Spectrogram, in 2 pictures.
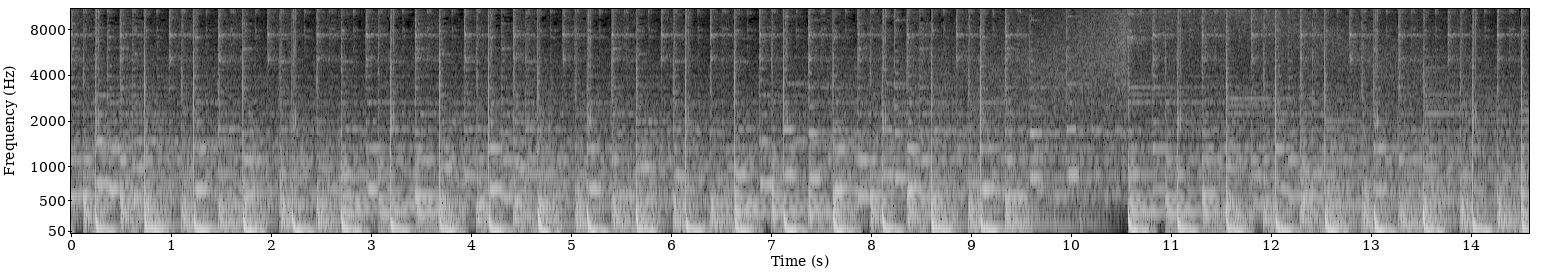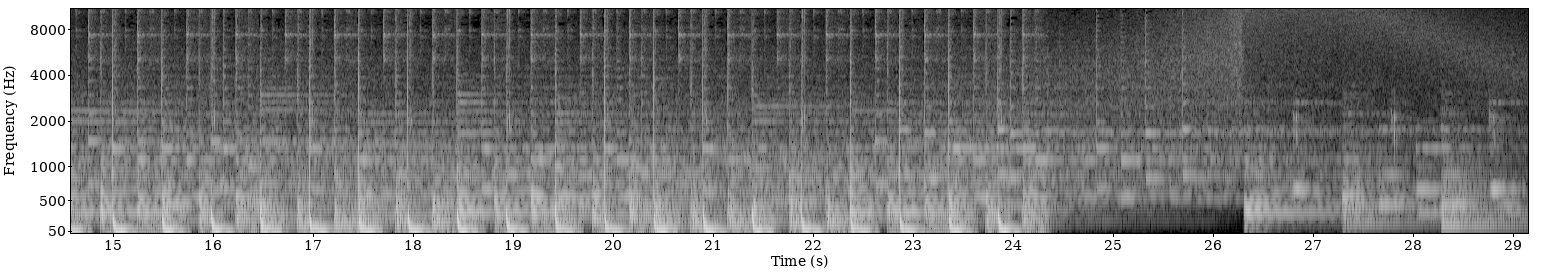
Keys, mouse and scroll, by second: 0.2 scroll down 1, 2.1 ctrl+t, 3.0-8.3 drag, 8.3 Return, 9.0 scroll down 1, 10.5 scroll up 1, 11.5 scroll up 1, 11.6 space, 11.8 click, 12.8 ctrl+t, 13.7 click, 14.5 Return, 15.5 click, 16.6 ctrl+z, 18.8 scroll down 1, 20.8 scroll up 1, 21.6 space, 21.8 click, 22.1 space, 22.5 scroll up 1, 23.0 click, 23.8 click, 24.5 shift+Up, 25.2 shift+Down, 26.4 scroll down 1, 27.0 click, 27.5 scroll down 1, 28.6 scroll up 1.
